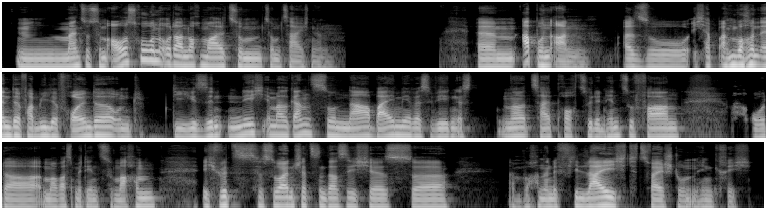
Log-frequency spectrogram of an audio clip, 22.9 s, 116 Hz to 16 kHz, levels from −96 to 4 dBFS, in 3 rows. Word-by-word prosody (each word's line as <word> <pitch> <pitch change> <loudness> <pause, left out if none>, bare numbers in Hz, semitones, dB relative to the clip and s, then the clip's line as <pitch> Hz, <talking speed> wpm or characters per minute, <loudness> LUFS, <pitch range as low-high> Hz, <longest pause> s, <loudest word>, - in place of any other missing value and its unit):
Hm, 115 -1 0
meinst 120 +4 +1
du 140 - -4
zum 125 0 -3
Ausruhen 205 +5 +4
oder 165 -5 +4
nochmal 130 -3 +2
zum 120 -2 -1
zum 115 -2 -6
Zeichnen? 95 -3 -8 1.4
Ähm, 115 0 +1
ab - - +8
und 135 0 +3
an. 90 -7 0 0.3
Also, 110 -1 -2
ich - - -11
habe 130 -1 -6
am 130 +3 +4
Wochenende 135 -2 +4
Familie, 125 +1 +1
Freunde 130 +8 +3
und 110 -3 -4 0.3
die 115 0 -2
sind 130 +5 -2
nicht 160 +7 0
immer 145 -1 0
ganz 160 +4 -2
so 135 -2 -1
nah 125 +1 +3
bei 120 +3 +3
mir, 135 -2 +1
weswegen 120 0 -2
es, 120 -1 -10 0.2
ne, 125 +1 -1
Zeit 120 -2 -4
braucht, 120 -1 -6
zu 120 - -5
denen 115 -2 -4
hinzufahren 120 -1 0 0.7
oder 110 -1 -1
mal 110 -1 -2
was 115 +2 -4
mit 110 -2 -7
denen 110 -1 -4
zu 110 +3 -14
machen. 120 +3 -2 0.4
Ich 125 0 -6
würde 140 -1 +1
es 140 - -9
so 130 +1 -2
einschätzen, 130 -1 +1
dass 120 0 -1
ich 120 0 -6
es, 115 0 -3
äh, - - -1 0.9
am 100 -1 -14
Wochenende 110 +1 -3
vielleicht 125 +2 +4
2 110 -2 -1
Stunden 100 0 -7
hinkriege. 100 -3 -9
120 Hz, 160 wpm, -25 LUFS, 110-130 Hz, 1.4 s, ab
